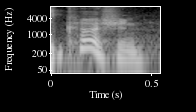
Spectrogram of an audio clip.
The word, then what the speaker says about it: Kirshen: It's Kirshen, yeah. – Yeah, I know, but you never know. – It's said the way it's spelled, sort of, but not quite.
